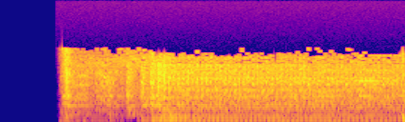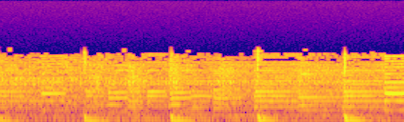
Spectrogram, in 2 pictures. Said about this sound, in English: The gasoline engine will always have a place on the American farm, and it will need to have a method to atomize the fuel and mix it with air, the standard being the carburetor.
